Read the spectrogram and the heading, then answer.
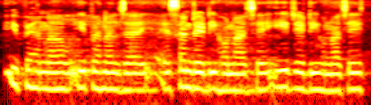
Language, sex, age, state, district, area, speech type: Maithili, female, 30-45, Bihar, Purnia, rural, spontaneous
